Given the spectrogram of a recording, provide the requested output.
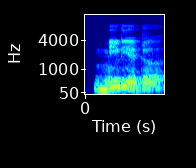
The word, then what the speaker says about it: mediator: The suffix is war, and where the stress is in the example word, the stress is on the first syllable.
